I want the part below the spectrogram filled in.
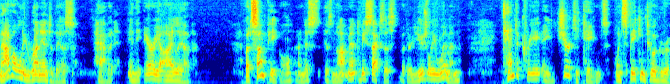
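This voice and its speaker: The voice is somewhat breathy with a dark, mellow tone and very wide pitch swings. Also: man, medium pitch for a man. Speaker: online course instructor. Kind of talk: lecture. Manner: slows down for emphasis.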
